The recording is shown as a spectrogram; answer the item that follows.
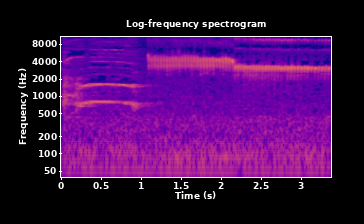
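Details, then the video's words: Canary training song fragment: two soft low whistled tones, then a bright sustained rolling trill that steps down slightly in pitch and continues evenly to the end. "Canary' s most powerful song - spectacular video training canary singing bird"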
